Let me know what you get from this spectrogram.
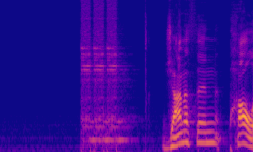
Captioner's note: buzzer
